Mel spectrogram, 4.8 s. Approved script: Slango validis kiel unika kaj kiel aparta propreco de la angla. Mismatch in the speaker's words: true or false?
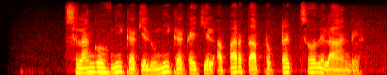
true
